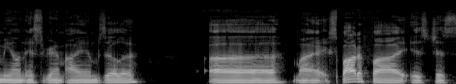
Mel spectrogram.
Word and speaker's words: 7illa: makes it easier um but it's pronounced Zilla um you go ahead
